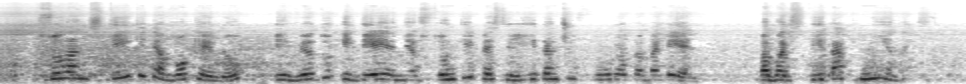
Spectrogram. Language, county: Lithuanian, Vilnius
